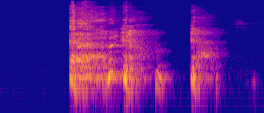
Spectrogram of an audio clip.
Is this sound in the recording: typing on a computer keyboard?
no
